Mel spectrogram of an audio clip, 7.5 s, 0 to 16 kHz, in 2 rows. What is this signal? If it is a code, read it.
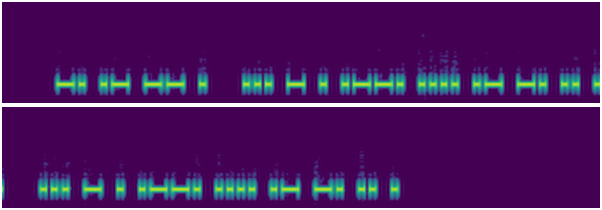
Morse code, heard as a keyed tone, about 36 wpm, 700 Hz. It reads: NAME STEPHANIE STEPHANIE
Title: Practice QSO - Exchange 1 - Beginning - 35wpm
